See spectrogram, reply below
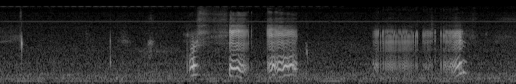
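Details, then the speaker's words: Two-day-old baby girl with hiccups, which she gets two or three times a day: several short, abrupt catching sounds and brief squeaky vocal bursts in a quiet room; infant hiccups. "has the hiccups. Hiccup girl. She always had a hiccup."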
